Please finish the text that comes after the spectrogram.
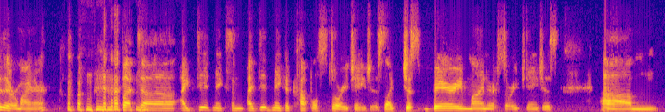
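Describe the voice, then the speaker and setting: A man with a medium-pitched voice answers as an interview guest in a casual, storytelling way. He thinks aloud in halting fragments. The recording is dull and lo-fi. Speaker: podcast guest, radio drama creator and producer. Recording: dull lo-fi audio.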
